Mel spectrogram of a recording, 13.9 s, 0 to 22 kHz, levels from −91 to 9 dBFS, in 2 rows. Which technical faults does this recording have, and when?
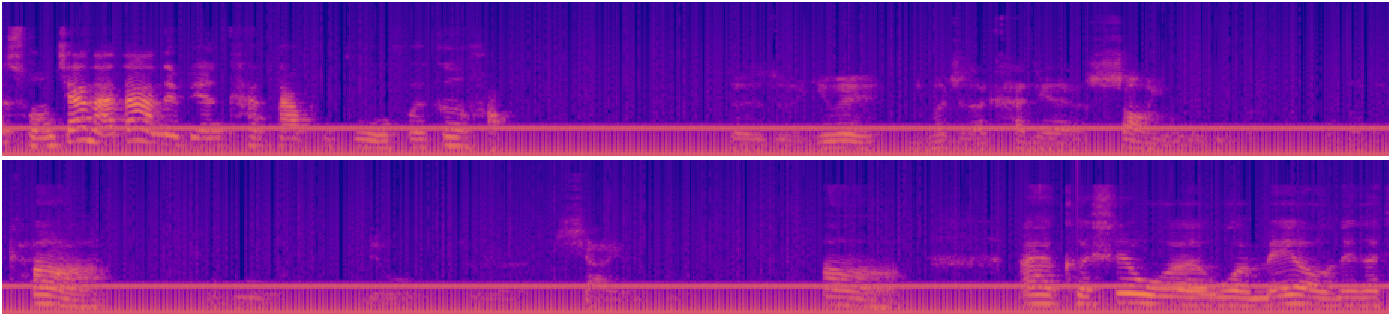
buzz 50 Hz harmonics 15 -39 dBFS
crackle 300 per s -39 dBFS
whine 630 Hz -37 dBFS
12.31 s: pop -18 dBFS

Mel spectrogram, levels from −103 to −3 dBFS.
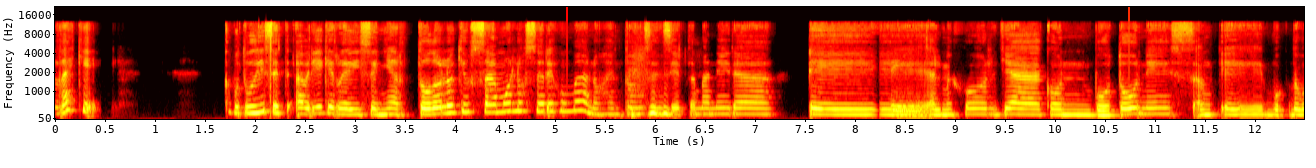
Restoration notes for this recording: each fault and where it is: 5.12 s: pop -16 dBFS
10.74 s: pop -10 dBFS

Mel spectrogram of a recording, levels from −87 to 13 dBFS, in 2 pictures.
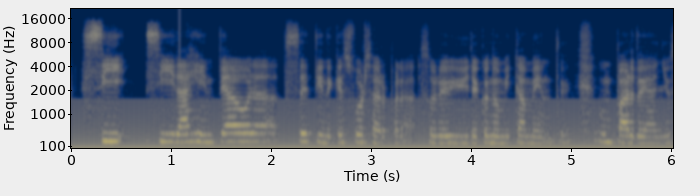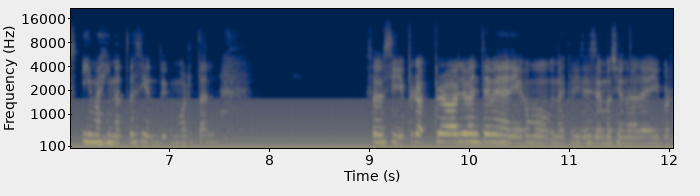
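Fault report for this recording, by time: buzz 60 Hz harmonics 25 -31 dBFS
1.08 s: pop -7 dBFS

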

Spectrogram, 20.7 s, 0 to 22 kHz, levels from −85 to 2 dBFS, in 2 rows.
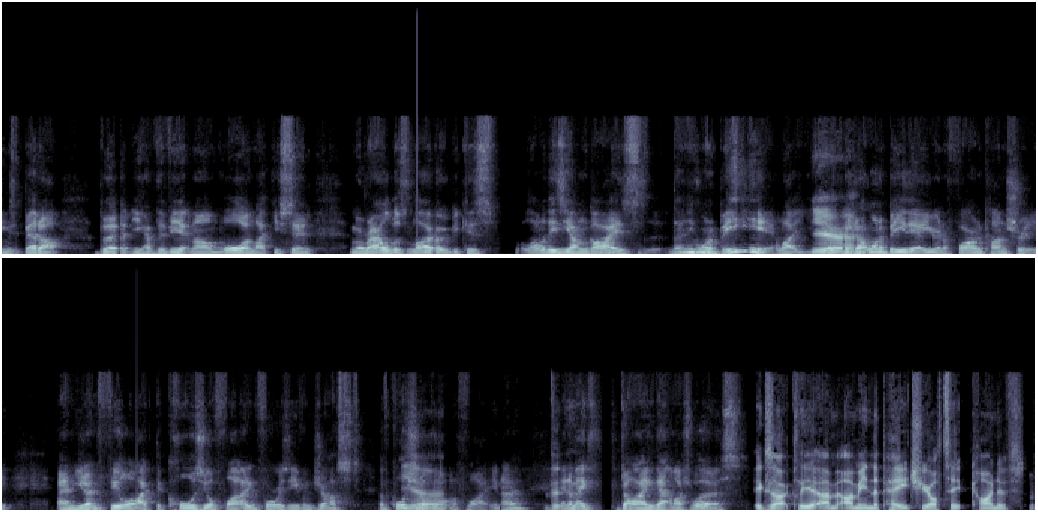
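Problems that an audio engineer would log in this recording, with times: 4.15 s: pop -14 dBFS
11.69 s: dropout 3.9 ms

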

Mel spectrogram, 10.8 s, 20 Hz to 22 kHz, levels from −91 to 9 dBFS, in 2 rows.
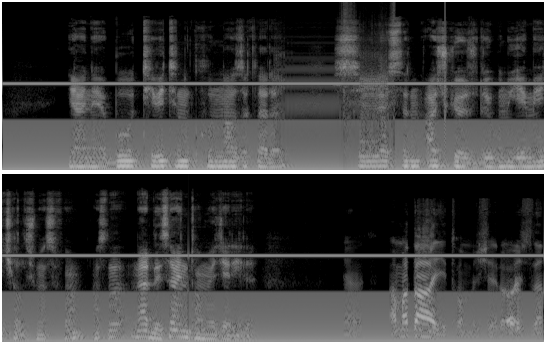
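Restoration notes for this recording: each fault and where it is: buzz 50 Hz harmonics 24 -33 dBFS
whine 3 kHz -35 dBFS
2.71–3.94 s: clipped -25.5 dBFS
4.43 s: pop -9 dBFS
7.28–7.29 s: dropout 8.3 ms

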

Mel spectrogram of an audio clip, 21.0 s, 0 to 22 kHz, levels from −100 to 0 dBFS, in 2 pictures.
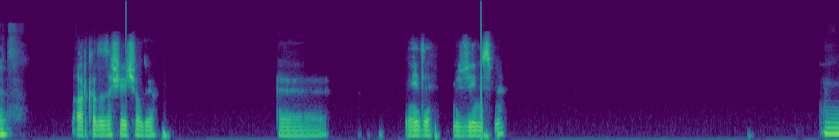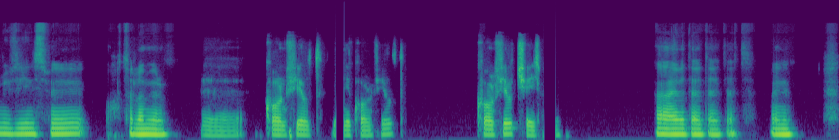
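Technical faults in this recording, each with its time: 1.58 s: pop -11 dBFS
6.02 s: pop -2 dBFS
14.69–14.79 s: dropout 105 ms
17.29–17.44 s: dropout 149 ms

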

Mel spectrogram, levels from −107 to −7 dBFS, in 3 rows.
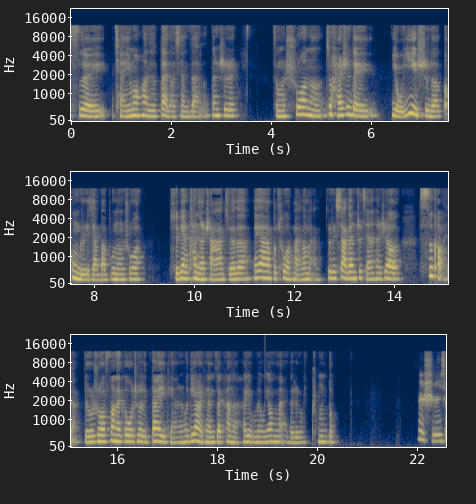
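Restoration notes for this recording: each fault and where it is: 18.96 s: pop -16 dBFS

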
